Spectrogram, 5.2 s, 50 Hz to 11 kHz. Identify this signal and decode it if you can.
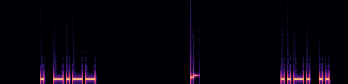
Morse code, heard as a keyed tone, about 25 wpm, 700 Hz. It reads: EY FI
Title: Top Two Letter Combinations in Words 25wpm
